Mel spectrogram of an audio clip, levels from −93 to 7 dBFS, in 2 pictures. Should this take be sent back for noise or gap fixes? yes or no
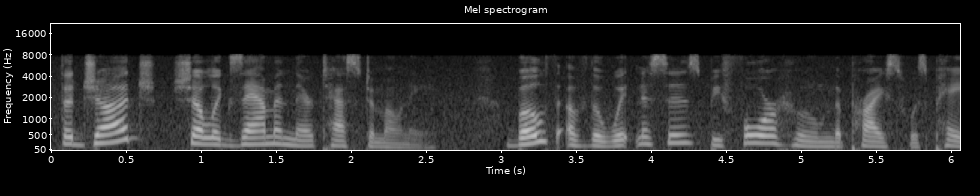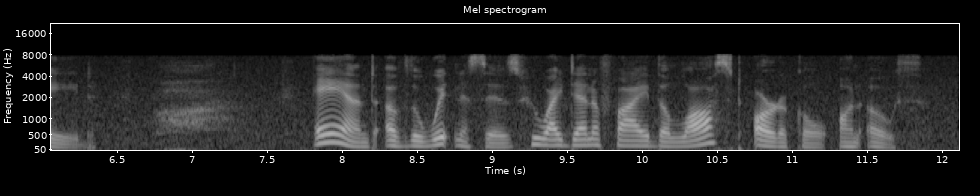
yes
